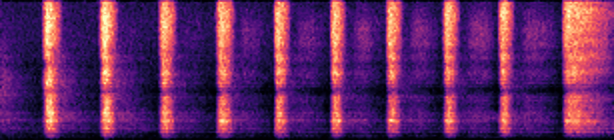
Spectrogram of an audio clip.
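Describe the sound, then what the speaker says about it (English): Deep yoga breaths, ten sharp forceful exhales through the nose at an even pace about half a second apart, close and airy, each one pushing all the air out, with no talk. "Letting all the air out."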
